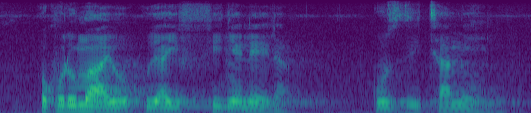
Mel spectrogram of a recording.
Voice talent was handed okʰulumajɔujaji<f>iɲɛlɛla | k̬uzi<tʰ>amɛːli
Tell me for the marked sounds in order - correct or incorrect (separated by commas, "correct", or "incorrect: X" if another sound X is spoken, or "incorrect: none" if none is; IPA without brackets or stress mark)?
correct, correct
